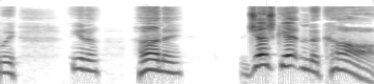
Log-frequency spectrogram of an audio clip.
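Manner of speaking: put-on Cajun accent with "car" drawn out. Retelling how a woman was fetched for a party, the speaker quotes one of them in a cajun accent. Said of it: "says to her in that great Cajun".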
